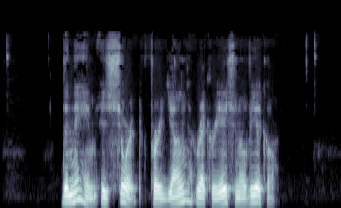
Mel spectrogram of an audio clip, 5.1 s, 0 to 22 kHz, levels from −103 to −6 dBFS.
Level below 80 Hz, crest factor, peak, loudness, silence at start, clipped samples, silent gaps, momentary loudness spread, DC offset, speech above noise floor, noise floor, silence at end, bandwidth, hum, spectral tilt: -68 dBFS; 18 dB; -4 dBFS; -19 LUFS; 0.95 s; under 0.1%; none; 6 LU; under 0.1%; 63 dB; -82 dBFS; 1 s; 11 kHz; none; -7 dB/octave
